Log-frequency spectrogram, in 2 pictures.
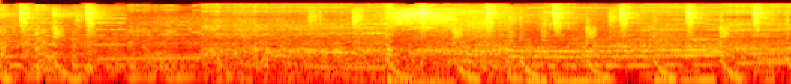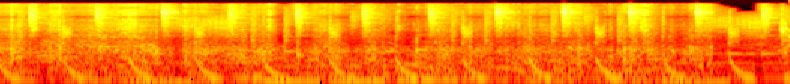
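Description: Background music with a steady beat, over a race car's engine running underneath, its pitch rising and falling.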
